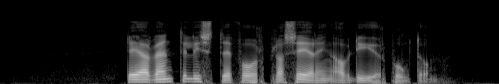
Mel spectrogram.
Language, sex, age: Norwegian, male, 47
